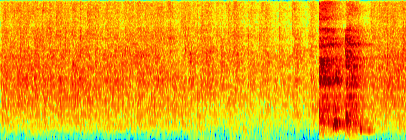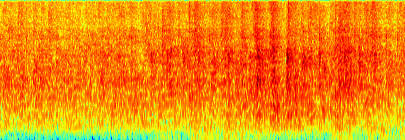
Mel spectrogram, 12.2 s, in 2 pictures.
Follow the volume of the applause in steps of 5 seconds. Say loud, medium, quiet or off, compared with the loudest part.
medium, loud, loud.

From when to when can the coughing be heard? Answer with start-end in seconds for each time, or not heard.
4.8-5.5.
